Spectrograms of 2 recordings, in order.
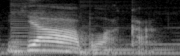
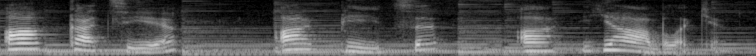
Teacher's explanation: буква «я» в начале слова обозначает 2 звука «й», «а». «Й» – это у нас согласный звук, поэтому правило работает.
